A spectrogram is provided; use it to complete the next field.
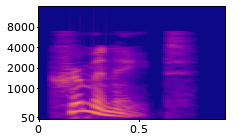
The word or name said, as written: criminate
